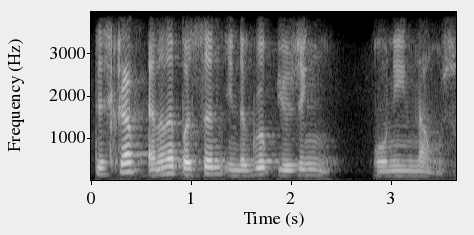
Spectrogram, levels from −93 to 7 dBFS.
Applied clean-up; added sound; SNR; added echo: neural mask model Resemble Enhance denoiser.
